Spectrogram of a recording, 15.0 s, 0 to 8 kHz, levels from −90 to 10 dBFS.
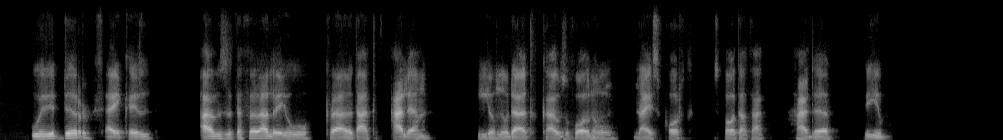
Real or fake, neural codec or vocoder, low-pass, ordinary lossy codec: fake; codec, 16 kHz, 1 kbps, FunCodec, trained on LibriTTS, 50 frames a second; 7.2 kHz; Opus, 24 kbps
